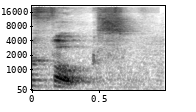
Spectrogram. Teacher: Folks is a funny word because you cannot hear the L sound in it at all.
